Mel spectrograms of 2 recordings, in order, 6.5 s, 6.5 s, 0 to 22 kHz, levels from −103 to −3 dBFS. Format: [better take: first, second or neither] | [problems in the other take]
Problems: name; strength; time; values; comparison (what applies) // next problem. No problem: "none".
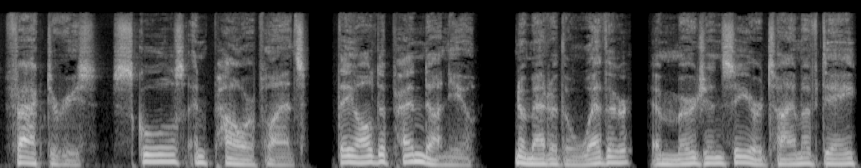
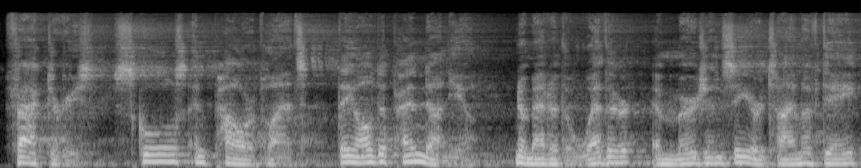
first | room echo; slight; dies away in 2.6 s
